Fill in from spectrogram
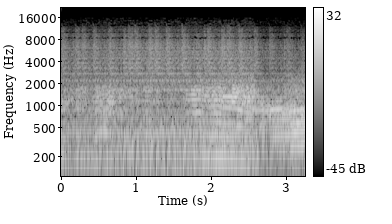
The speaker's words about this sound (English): Where'd you find that fart sound from? Amazing. Well, if I told you, it'd be embarrassing for me, so I'm not going to tell you where I got that fart. I'll let it be. It was real, wasn't it?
